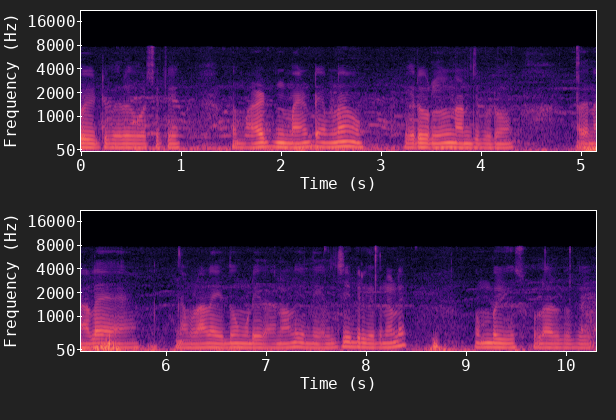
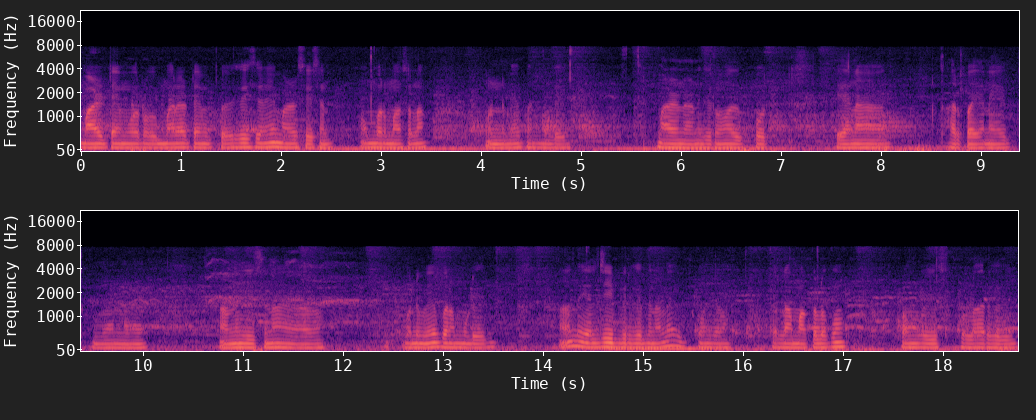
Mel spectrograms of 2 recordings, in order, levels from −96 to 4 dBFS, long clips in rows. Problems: low volume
